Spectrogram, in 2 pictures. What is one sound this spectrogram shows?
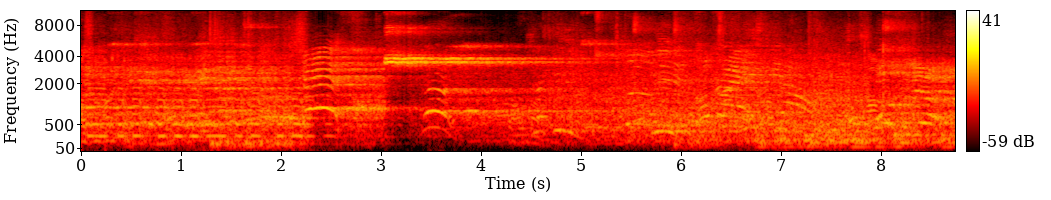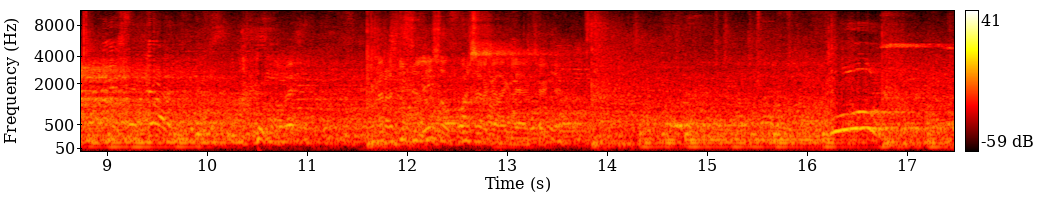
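Sneakers squeak sharply on a court floor in a large echoing hall.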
